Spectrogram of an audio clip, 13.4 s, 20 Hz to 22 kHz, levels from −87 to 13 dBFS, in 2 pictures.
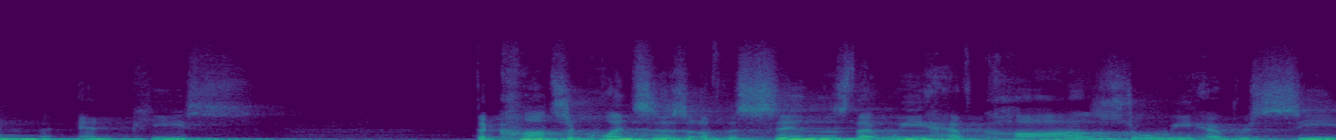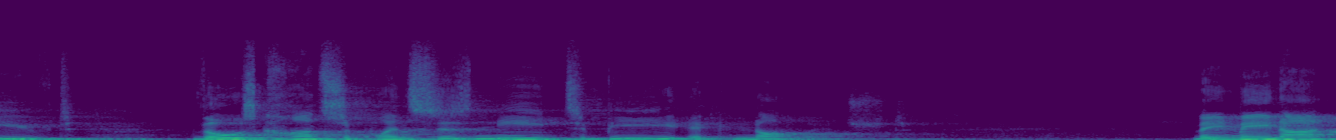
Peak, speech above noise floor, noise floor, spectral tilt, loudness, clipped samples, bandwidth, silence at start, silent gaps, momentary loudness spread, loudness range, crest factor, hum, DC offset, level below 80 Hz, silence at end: -16 dBFS; 37 dB; -68 dBFS; -7 dB/octave; -32 LUFS; under 0.1%; 12 kHz; 0 s; none; 13 LU; 7 LU; 16 dB; none; under 0.1%; -66 dBFS; 0 s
